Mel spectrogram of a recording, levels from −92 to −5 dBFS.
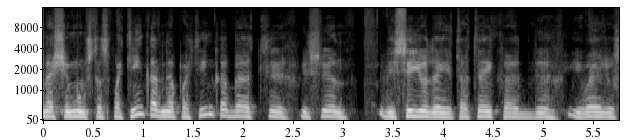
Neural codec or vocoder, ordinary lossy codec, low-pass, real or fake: none; Opus, 16 kbps; 14.4 kHz; real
